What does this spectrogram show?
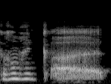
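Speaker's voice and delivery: high, soft tearful gasp of joy; overcome with joy. Acted. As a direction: breathe it out, overwhelmed. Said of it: "I'm about to cry".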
